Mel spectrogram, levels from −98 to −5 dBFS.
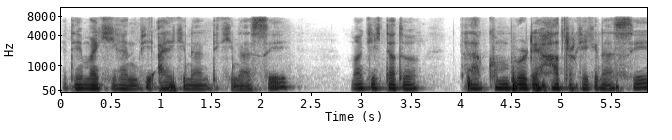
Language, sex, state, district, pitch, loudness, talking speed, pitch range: Nagamese, male, Nagaland, Dimapur, 100 Hz, -20 LUFS, 165 wpm, 95-110 Hz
